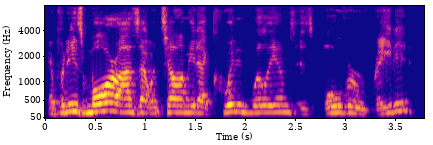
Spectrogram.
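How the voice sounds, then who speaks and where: A man in his fifties hosting a casual sports fan livestream, reading the chat aloud and talking loudly and emotionally with a tired, worn-out voice. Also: high voice, brisk. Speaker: livestream host.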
